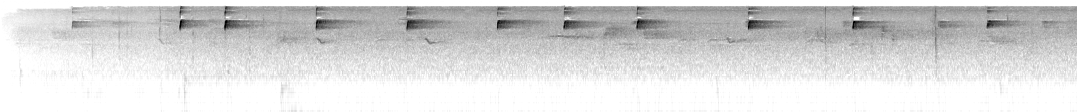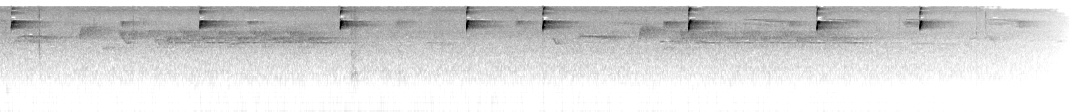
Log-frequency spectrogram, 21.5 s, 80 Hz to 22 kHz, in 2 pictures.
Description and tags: CardinalChirpingParabolicMP3VersionMay62013
A short, simple recording of a Cardinal chirping in deep woods during a light rain. He gets closer toward the end of this 21 second recording---very simple, yet peaceful.
I used by Zoom H4N recorder and, my homemade Parabolic dish in which I mounted my Rode NTG-2 microphone in....
Kevin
